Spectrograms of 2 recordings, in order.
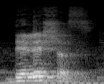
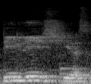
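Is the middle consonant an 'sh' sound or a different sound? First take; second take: sh; different. First: The middle consonant is a clear 'sh' sound. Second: The middle consonant is not an 'sh' sound. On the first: The speaker calls it right. "it makes sound like shush" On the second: The speaker calls it wrong. "not delicious"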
